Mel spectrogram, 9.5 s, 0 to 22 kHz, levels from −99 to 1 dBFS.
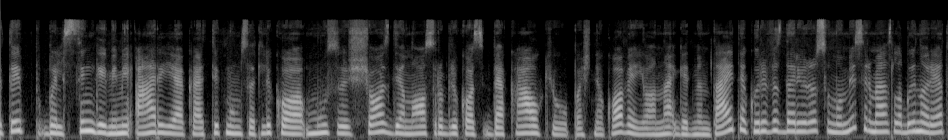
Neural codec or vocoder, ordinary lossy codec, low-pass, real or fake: none; Opus, 16 kbps; 10.8 kHz; real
